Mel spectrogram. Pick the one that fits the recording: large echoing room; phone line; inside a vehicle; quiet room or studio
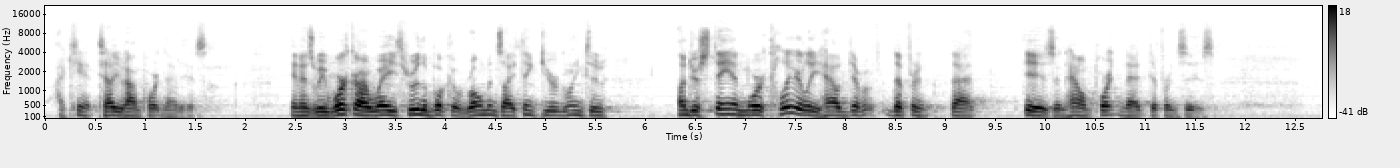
large echoing room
